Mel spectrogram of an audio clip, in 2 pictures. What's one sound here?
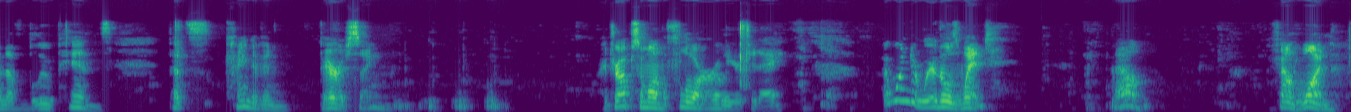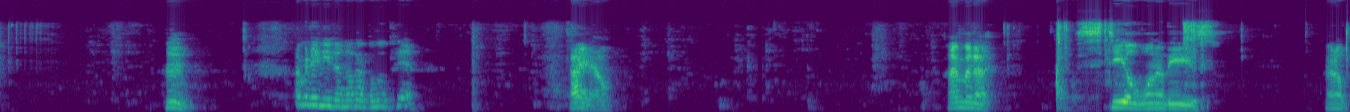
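A young man talks calmly into a close microphone, in bursts with pauses.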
